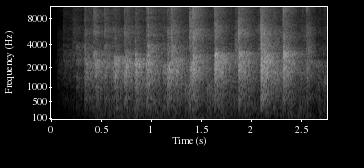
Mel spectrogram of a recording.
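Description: Audience applause: a steady run of overlapping claps, bright and crackly, holding at a moderate level for a few seconds with no voices.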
